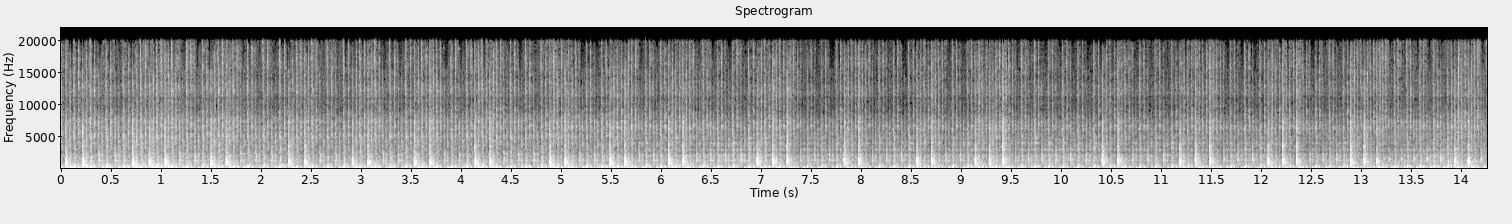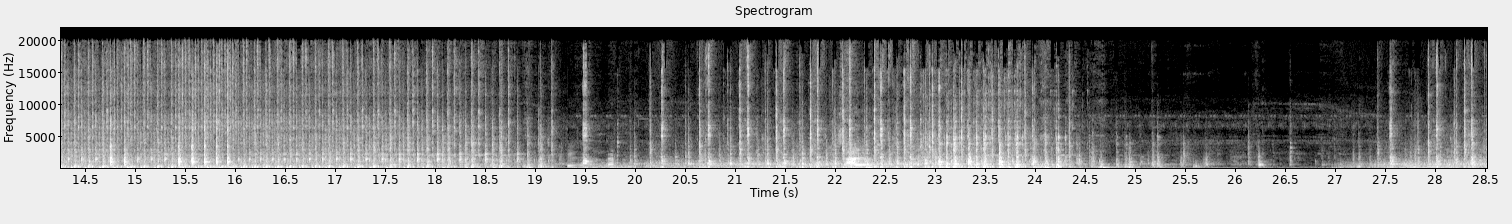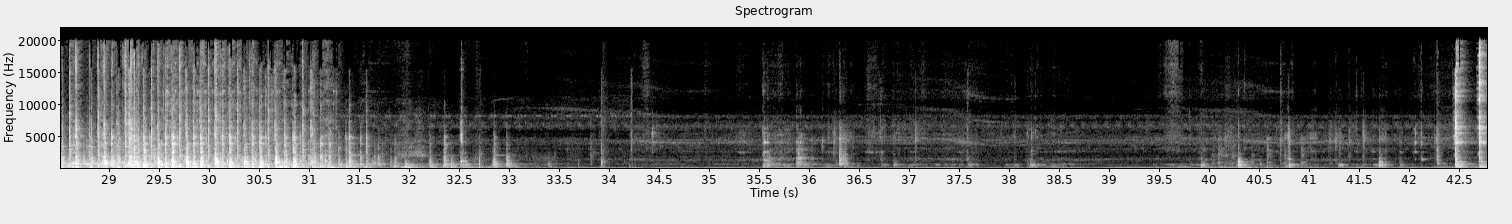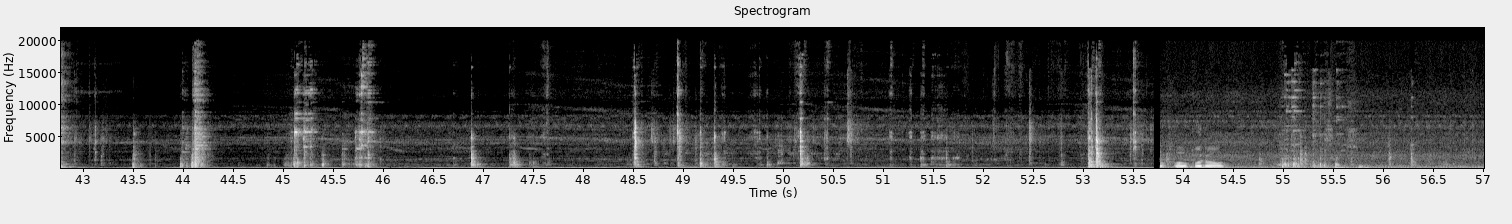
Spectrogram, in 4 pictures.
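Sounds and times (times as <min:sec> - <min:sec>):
diesel engine running: 0:00.0 - 0:25.9, 0:53.8 - 0:57.0.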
